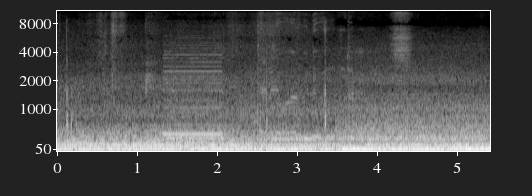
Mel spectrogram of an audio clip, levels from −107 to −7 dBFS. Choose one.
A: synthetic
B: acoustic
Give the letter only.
B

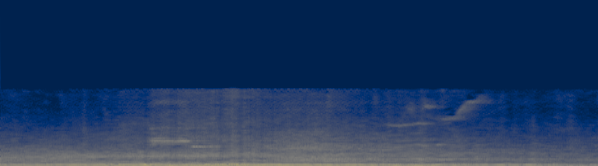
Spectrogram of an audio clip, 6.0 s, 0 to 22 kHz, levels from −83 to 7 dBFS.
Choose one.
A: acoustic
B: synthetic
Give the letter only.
B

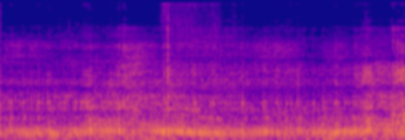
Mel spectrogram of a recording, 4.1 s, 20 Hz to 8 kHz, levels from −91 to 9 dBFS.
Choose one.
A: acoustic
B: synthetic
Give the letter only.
B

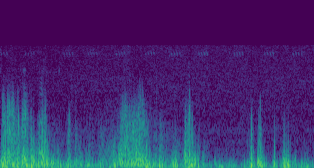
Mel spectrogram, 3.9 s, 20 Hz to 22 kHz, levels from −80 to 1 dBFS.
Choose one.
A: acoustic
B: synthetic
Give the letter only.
A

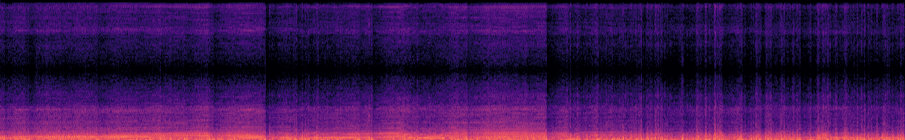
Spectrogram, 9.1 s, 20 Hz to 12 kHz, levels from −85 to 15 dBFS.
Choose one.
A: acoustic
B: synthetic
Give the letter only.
A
